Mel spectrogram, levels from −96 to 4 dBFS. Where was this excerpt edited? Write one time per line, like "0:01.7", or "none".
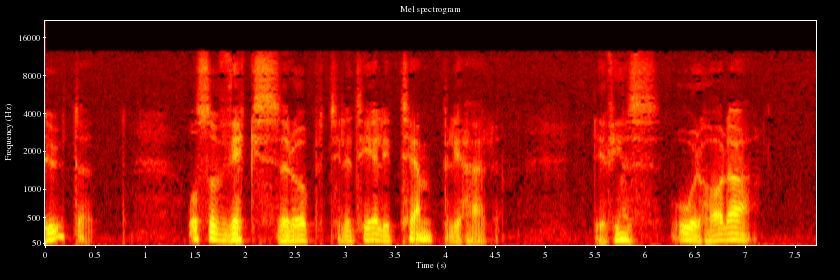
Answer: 0:06.2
